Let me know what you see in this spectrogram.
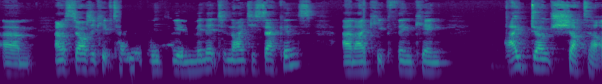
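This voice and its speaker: Speaking at a fairly quick pace, a man with a British accent uses a medium pitch. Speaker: podcast co-host.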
